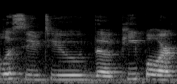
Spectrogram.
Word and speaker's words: Lesotho: okay and uh that's when you you you pronounce it lutu MH I asked my phone how do you pronounce this and they said L what's it not loto nobody nobody says loto there not in lutu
